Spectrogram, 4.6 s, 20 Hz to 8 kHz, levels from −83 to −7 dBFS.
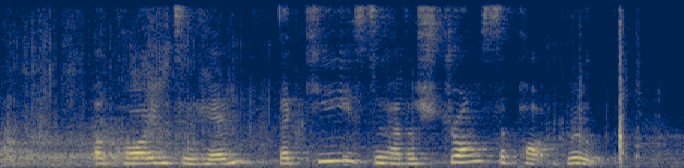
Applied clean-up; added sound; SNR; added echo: none; Skateboard; 12 dB; none.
